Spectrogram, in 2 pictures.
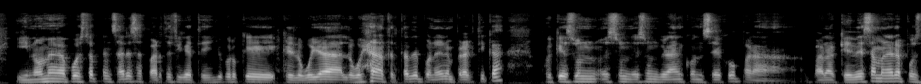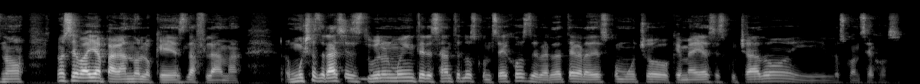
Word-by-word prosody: y 105 -2 -7
no 115 +2 -1
me 135 - +1
había 130 -1 +2
puesto 135 +2 -1
a - - -19
pensar 125 -2 -2
esa 130 -1 0
parte, 115 +1 -5
fíjate, 110 -2 -5
yo 120 - -11
creo 120 0 -7
que 115 -3 0
que 110 - -2
lo 105 - -3
voy 110 +2 0
a 120 -1 +6
lo 110 -1 -5
voy 110 +2 -1
a 150 -3 +6
tratar 125 - -5
de 140 - -1
poner 115 +1 -4
en 125 - -6
práctica 140 - -2 0.4
porque 110 +2 -2
es 125 - +2
un 130 -1 -3
es 120 0 +3
un 130 -2 -7
es 115 0 0
un 125 -2 -7
gran 115 +1 -2
consejo 115 +4 0
para 110 -5 -6 0.4
para 105 +1 -2
que 110 - -1
de 120 - 0
esa 125 +4 +6
manera, 140 0 +1
pues, 120 -3 -5
no 125 0 -3 0.3
no 175 - +1
se 175 +1 +9
vaya 160 0 +10
apagando 130 -2 +4
lo 115 - -4
que 105 0 0
es 105 -1 -1
la 110 - -2
flama. 100 -1 -5 0.4
Muchas 150 +6 +2
gracias, 155 0 +5
estuvieron 145 +4 0
muy 160 +1 -1
interesantes 150 -2 0
los 155 -3 -4
consejos, 135 +9 -2
de 140 - -3
verdad 115 +2 -5
te - - -3
agradezco 115 -2 -2
mucho 120 -1 -5
que - - -6
me 110 +1 -4
hayas 115 0 -1
escuchado 125 +8 -4
y 95 -5 -20
los 90 - -6
consejos. - - -7
120 Hz, 230 wpm, -24 LUFS, 110-140 Hz, 0.4 s, vaya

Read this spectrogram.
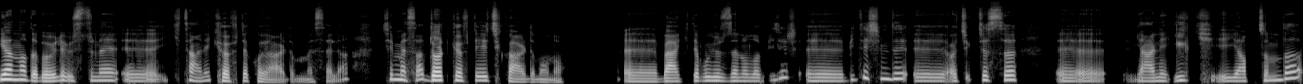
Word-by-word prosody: Yanına 220 -2 +8
da 160 - +4
böyle, 155 +5 +4
üstüne, 185 0 0
eee, 155 0 -1
2 195 - -17
tane 180 -2 -1
köfte 165 -3 +1
koyardım 130 -7 -4
mesela. 120 - -8 0.3
Şimdi 230 - +1
mesela 215 0 +2
4 200 -1 +9
köfteye 185 0 +2
çıkardım 125 -7 -2
onu. 110 -2 -6 0.6
Eee, 135 -1 0
belki 145 0 +1
de 175 - +2
bu 175 +1 +1
yüzden 170 -1 +1
olabilir. 165 - -4
Eee, 160 -1 0
bir 215 - -8
de 305 - +1
şimdi, 260 0 0
eee, 165 -1 -1
açıkçası, 205 +6 0 0.4
eee, 75 -1 -1 0.2
yani 155 +1 -1
ilk 190 +2 -4
yaptığımda, 185 - 0
165 Hz, 145 wpm, -22 LUFS, 155-200 Hz, 0.6 s, 4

